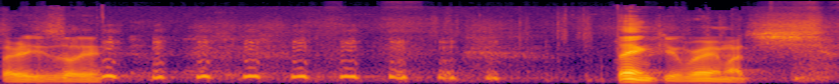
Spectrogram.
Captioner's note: laughs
